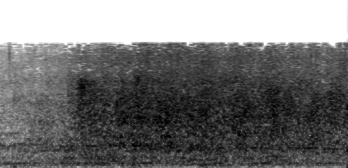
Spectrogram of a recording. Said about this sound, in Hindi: इसमें ताली बजाओ कोई मना नहीं सीधी बात है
